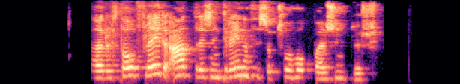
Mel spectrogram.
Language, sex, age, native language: Icelandic, female, 30-39, Icelandic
